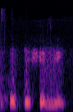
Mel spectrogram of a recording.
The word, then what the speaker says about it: ProtegeM: aplicación que es completamente gratuita, que se llama ProtegeM, es Prote y la letra G y la letra M. Se pronuncia ProtegeM, escribe ProtegeM, y que es completamente gratuita y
